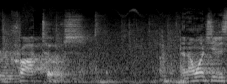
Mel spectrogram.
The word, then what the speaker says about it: kratos: E-N-K-R-A-T-E-I-A. E-N-K-R-A-T-E-I-A. The root word of this Greek word is the Greek word kratos, or K-R-A-T-O-S. K-R-A-T-O-S, kratos, which means power or control.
